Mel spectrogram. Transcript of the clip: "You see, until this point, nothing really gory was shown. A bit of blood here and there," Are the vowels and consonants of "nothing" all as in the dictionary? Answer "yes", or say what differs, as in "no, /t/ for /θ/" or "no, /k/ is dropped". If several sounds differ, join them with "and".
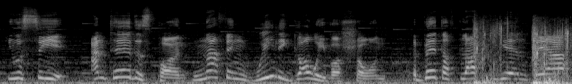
yes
